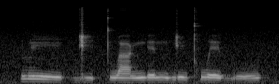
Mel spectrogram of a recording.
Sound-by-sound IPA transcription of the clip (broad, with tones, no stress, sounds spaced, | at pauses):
l ĩ˥˧ | ɡ i˨ ʔ t̪ w a˧ ŋ e˦ n ɡ ĩ˥˧ kʰ w e˥˧ b u˨˦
